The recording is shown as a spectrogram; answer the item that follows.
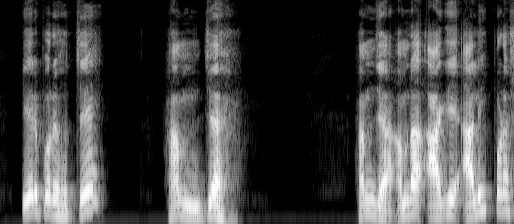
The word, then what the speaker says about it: হামজা: same একই রকম কিন্তু হামজার উচ্চারণ হয় গলার শুরু থেকে মানে এই হা যেখান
